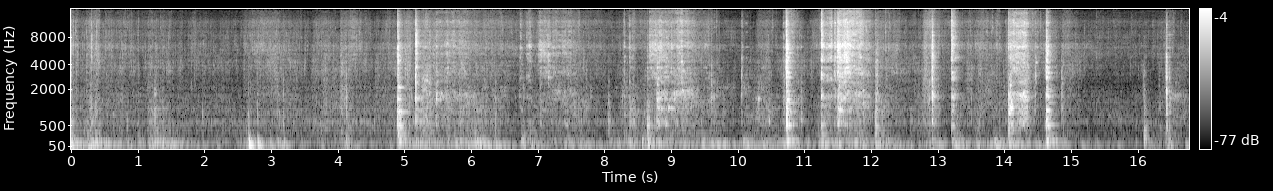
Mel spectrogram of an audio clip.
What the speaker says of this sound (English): Now I'm adding in my carrots.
